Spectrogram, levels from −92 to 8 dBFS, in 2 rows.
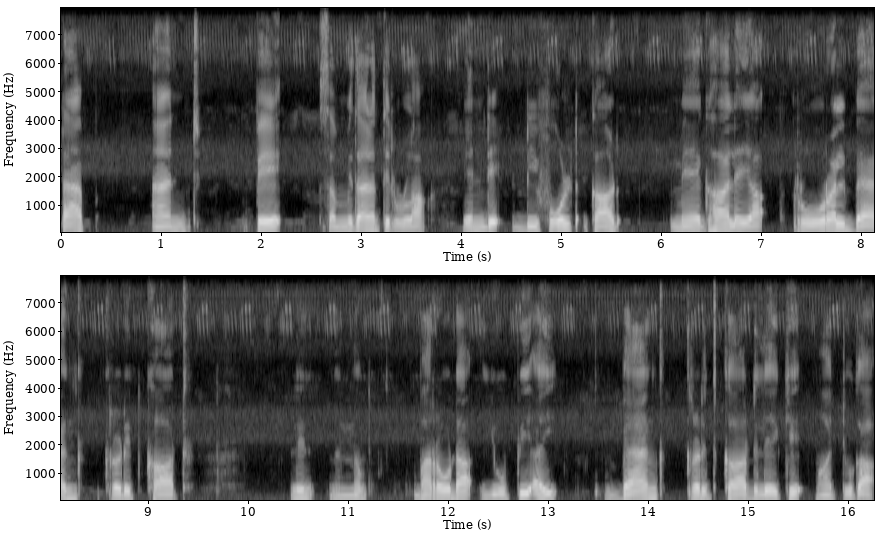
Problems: none marked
